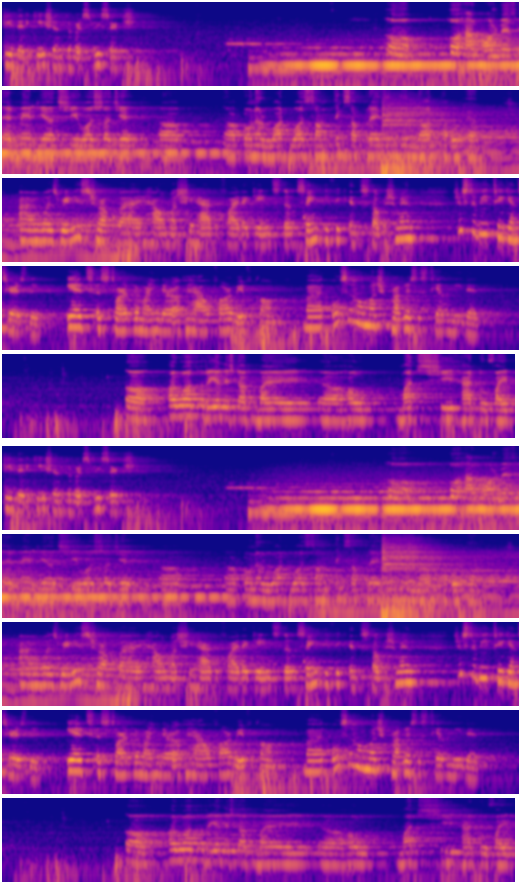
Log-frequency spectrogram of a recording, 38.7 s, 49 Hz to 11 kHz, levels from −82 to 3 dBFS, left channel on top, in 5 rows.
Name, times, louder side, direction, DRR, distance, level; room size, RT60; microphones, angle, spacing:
voice 1, 0.0-2.0 15.8-23.8 24.2-27.4 27.8-30.4, equal, 15° left, 8 dB, 0.4 m, -27 dB
voice 2, 3.4-4.4 5.7-6.3 6.7-10.5 11.1-15.0 26.7-27.3 27.6-27.7 27.9-28.5 32.7-36.6 36.9-38.7, left 4 dB, 65° left, 10 dB, 0.6 m, -28 dB
sound 1, 3.7-11.5, right 1 dB, 55° right, 0.5 m, -23 dB
sound 2, 12.5-17.5, right 2 dB, 30° right, 1.0 m, -32 dB
12.0 x 11.0 x 9.3 m, 2.5 s
head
